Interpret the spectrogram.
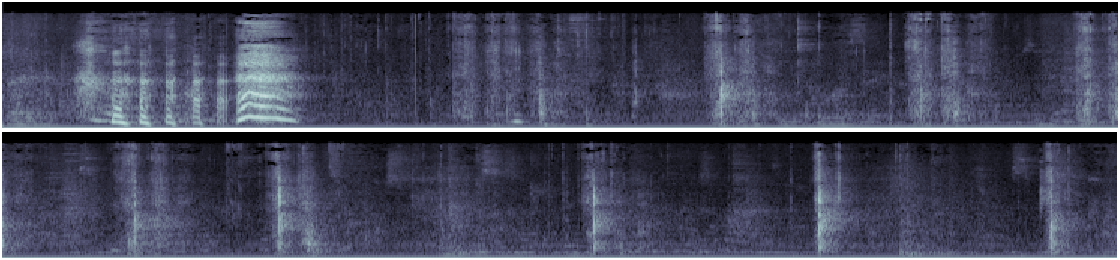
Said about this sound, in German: Weißt du was, kannst du mir bitte die Kokosnuss öffnen? Also, ja, die Büchse. Ja, ich habe keine frische Kokosnuss gefunden.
